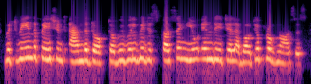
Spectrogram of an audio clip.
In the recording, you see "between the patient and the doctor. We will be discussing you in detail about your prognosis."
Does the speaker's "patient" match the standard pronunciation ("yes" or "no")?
yes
